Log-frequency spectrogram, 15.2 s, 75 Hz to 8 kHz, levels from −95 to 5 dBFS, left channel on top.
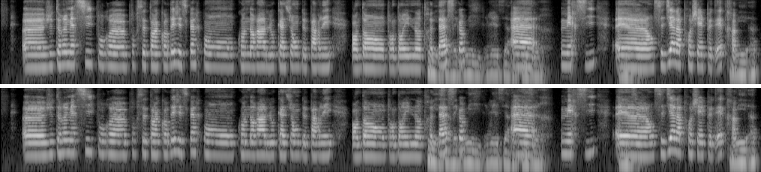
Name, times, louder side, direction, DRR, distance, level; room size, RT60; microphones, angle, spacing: voice 1, 0.4-9.3 9.8-9.9 10.2-10.7 11.2-14.7, left 3 dB, 80° left, 0.9 m, -23 dB
voice 2, 8.5-11.0 12.4-12.8 14.6-15.1, right 3 dB, 20° right, 0.4 m, -36 dB
4.1 x 3.4 x 2.4 m
head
